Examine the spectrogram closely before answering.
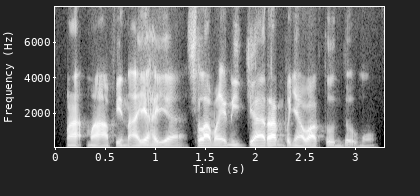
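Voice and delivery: soft, low parent's apology; apologising to child. Shown as a demonstration. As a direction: demonstrate a tender sorry to your child. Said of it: "minta maaf".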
